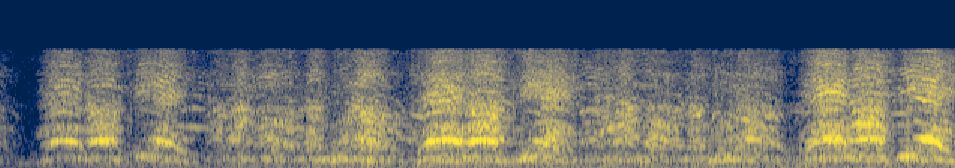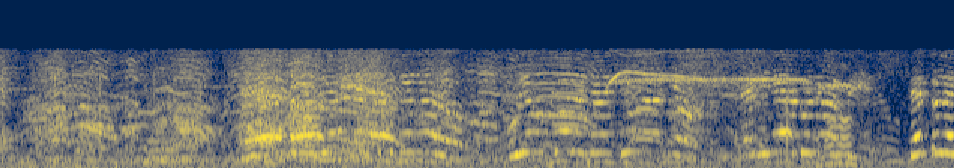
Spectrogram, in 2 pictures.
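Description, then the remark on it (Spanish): A protest crowd chants together at a rally at the gate of the CIE, the foreigners' detention centre, of Zona Franca in Barcelona on a Sunday, over the death of a detainee. Loud rhythmic shouted slogans rise and fall in repeated bursts, with a continuous wash of voices underneath throughout. “ahora lo que vamos a escuchar va a ser, digamos, la concentración que hubo en la puerta del CIE de Zona Franca el domingo pasado.”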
